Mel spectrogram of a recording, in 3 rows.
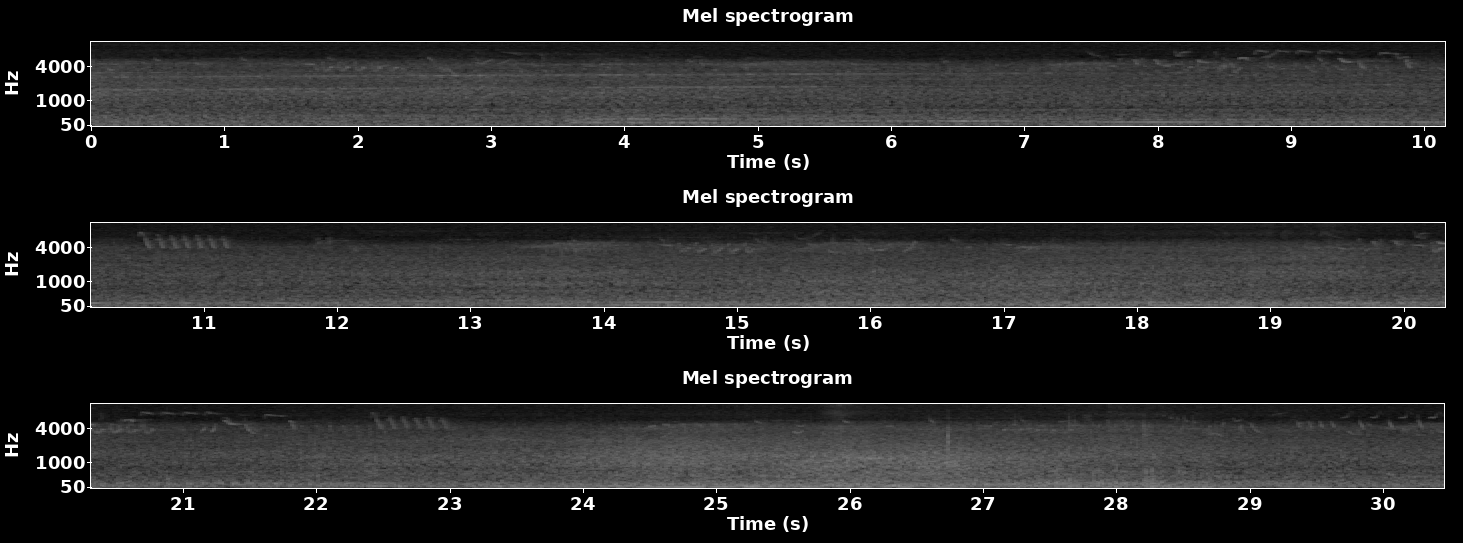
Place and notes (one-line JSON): {"title": "Gare de Poix-Saint-Hubert, Saint-Hubert, Belgique - Station ambience", "date": "2022-05-28 08:50:00", "description": "Railway crossing bell, train coming, a few birds.\nTech Note : SP-TFB-2 binaural microphones → Olympus LS5, listen with headphones.", "latitude": "50.02", "longitude": "5.29", "altitude": "322", "timezone": "Europe/Brussels"}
